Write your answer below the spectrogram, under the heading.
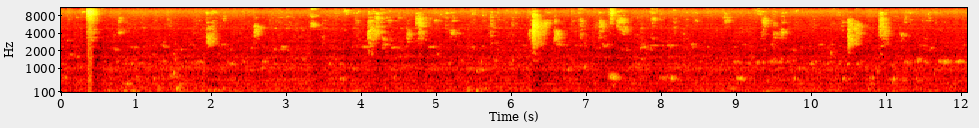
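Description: Light water sounds: an irregular scatter of small drips and splashes over a steady high hiss, with one sharp drip or click about half a second in.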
